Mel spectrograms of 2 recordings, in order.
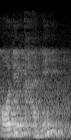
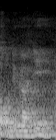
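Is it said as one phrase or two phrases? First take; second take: two phrases; one phrase. First: It is split into two phrases with different intonation. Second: It is said as one phrase with different intonation. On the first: It asks whether the listener is going somewhere. "예안이 의문문인데" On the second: It asks where the listener is going. "한 토막으로 또 억양도 달라져서"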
